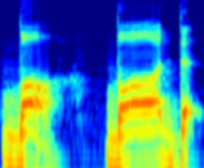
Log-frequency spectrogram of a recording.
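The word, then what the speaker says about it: ضاد: Kalau dal itu ujung lidahnya nempelnya keras. Da. Da ini da. Tapi kalau d do itu dia dia memakai apa? Ini lidah kita dia pakai bagian sini. Ini nempel ke geraham. Geraham atas nih. Geraham atas nempel ke geraham ini dua sisi ini. D bisa pakai dua-duanya atau bisa pakai salah satunya. Kita baca dod.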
